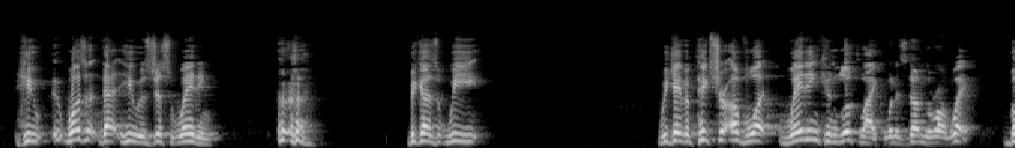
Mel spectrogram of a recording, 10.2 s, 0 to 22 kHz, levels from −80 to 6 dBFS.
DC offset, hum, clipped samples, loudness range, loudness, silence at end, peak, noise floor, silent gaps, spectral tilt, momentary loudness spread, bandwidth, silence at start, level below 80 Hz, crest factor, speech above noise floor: under 0.1%; none; under 0.1%; 7 LU; -15 LUFS; 0 s; 0 dBFS; -79 dBFS; none; -5 dB/octave; 9 LU; 8.6 kHz; 0.15 s; -70 dBFS; 16 dB; 65 dB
